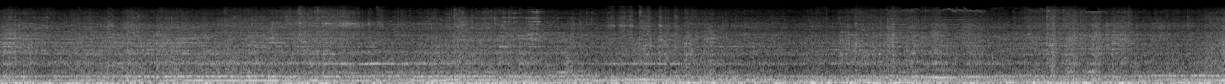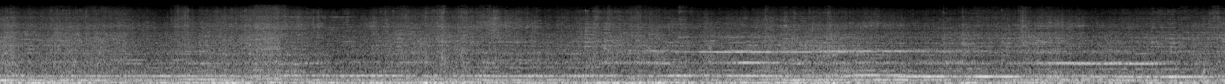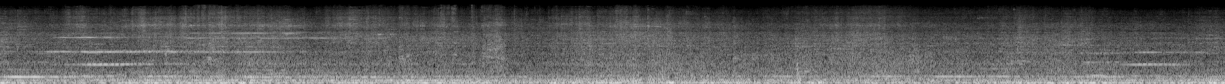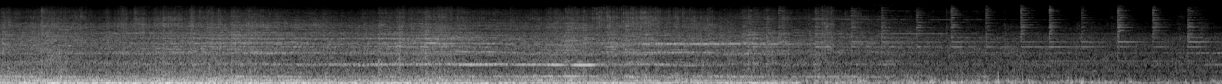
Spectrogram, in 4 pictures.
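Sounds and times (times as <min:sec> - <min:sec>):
train wheels rumbling on rail: 0:00.0 - 0:48.9
high-pitched wheel squeals: 0:02.2 - 0:06.5, 0:13.7 - 0:29.0, 0:33.8 - 0:36.9, 0:39.1 - 0:46.7.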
